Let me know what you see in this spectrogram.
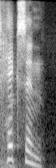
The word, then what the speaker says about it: Rickson: In discussing Kunin, Gus Johnson said, once referred to as the female Rickson Gracie. It's Hickson, Gus. Like, when you Portuguese, Brazilian names, you say they start with an R, they're pronounced with an H.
